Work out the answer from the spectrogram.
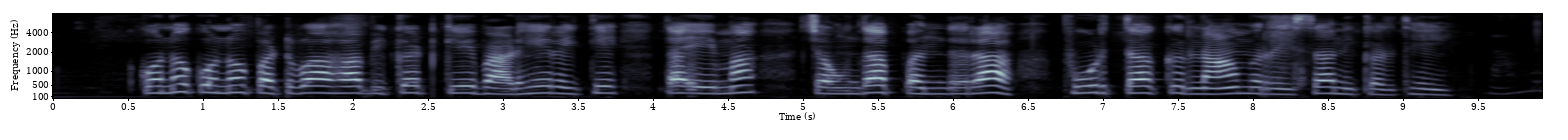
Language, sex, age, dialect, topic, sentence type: Chhattisgarhi, female, 41-45, Western/Budati/Khatahi, agriculture, statement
